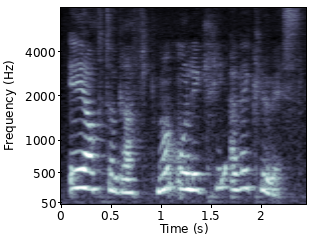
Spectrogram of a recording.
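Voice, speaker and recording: A woman teacher with a French accent, giving a slow phonics lesson and carefully sounding out letters and syllables. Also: a little high, vocal fry, warm tone, distant mic. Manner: slow, deliberate, spelling out sounds.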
